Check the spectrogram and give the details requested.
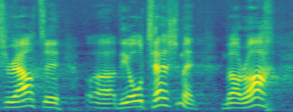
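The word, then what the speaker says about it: barach (ברא): And if you say it like a Klingon, you're close. Barach.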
